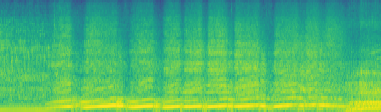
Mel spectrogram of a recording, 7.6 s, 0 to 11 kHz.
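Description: Off-road 4x4's engine revving hard under load as it climbs, its pitch surging up and down about twice a second. A lower steady engine drone comes first, and near the end the engine settles into a steadier tone.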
